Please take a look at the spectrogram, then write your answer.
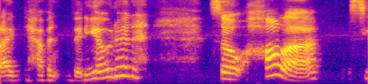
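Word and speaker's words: challah: look it up and it's pronounced without the C in the front I believe somebody who is Jewish might correct me but I believe it's Hala and it uses saffron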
